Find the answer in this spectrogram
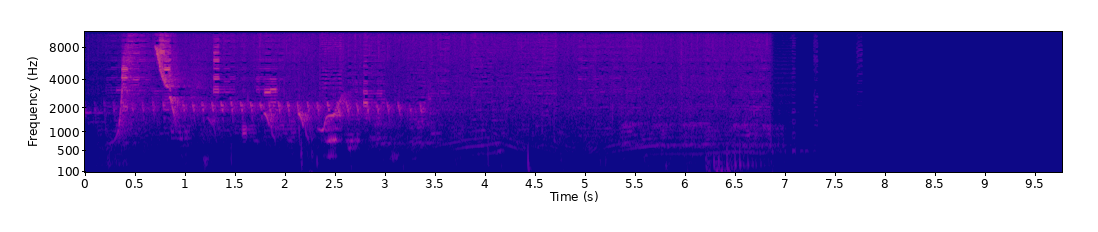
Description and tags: Glitched Birds
a glitched version of a bird field recording
DAW: FL10
process: glitchmachines plugins
orginal sample: Sun In Aquarius / Free Foley Pack
birds, tropical, rainforest, jungle, fieldrecording, songbird, glitch, exotic, parrot, bird, zoo, aviary, field-recording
